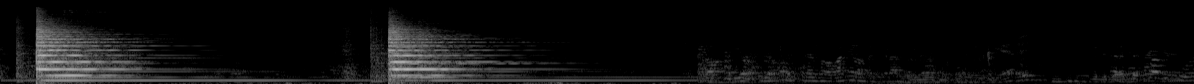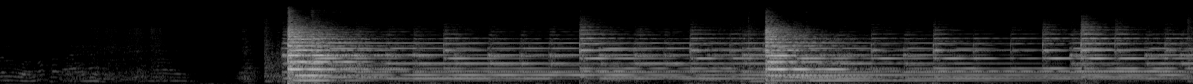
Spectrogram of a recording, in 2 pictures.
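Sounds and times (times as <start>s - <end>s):
bell: 0.0s - 7.0s, 14.8s - 23.8s.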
